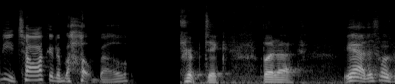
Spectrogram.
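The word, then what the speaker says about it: triptych: dick tip what are you talking about bro trip tick but uh yeah this one's really cool I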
